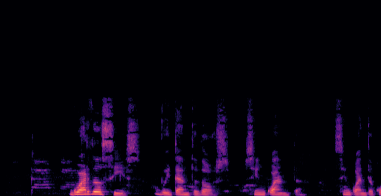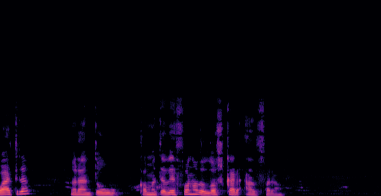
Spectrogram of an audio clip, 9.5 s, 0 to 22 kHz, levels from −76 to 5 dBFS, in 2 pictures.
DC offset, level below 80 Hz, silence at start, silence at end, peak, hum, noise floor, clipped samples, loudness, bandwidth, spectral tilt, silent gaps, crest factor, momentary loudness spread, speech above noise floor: under 0.1%; -84 dBFS; 0.4 s; 1.25 s; -4 dBFS; none; -67 dBFS; under 0.1%; -26 LUFS; 11.5 kHz; -4.5 dB/octave; none; 24 dB; 20 LU; 41 dB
